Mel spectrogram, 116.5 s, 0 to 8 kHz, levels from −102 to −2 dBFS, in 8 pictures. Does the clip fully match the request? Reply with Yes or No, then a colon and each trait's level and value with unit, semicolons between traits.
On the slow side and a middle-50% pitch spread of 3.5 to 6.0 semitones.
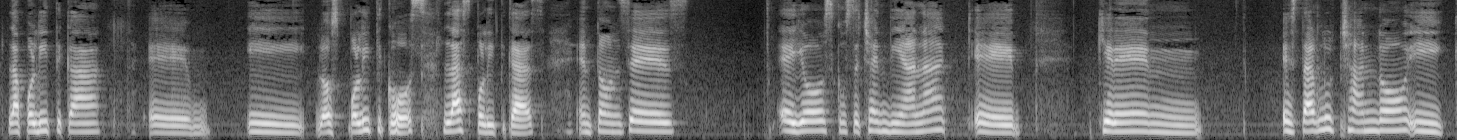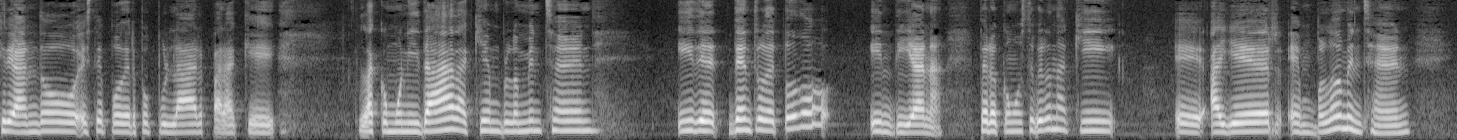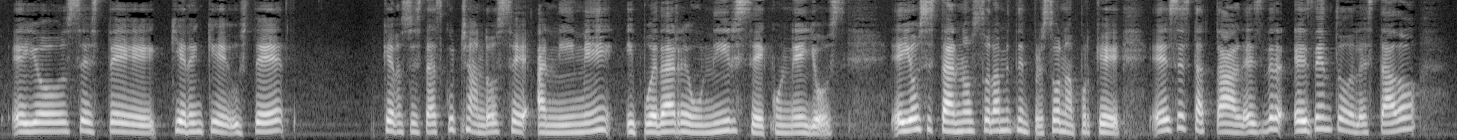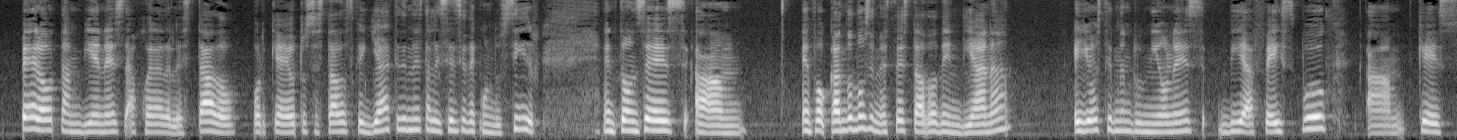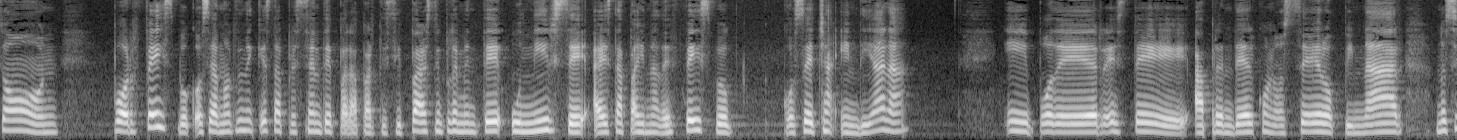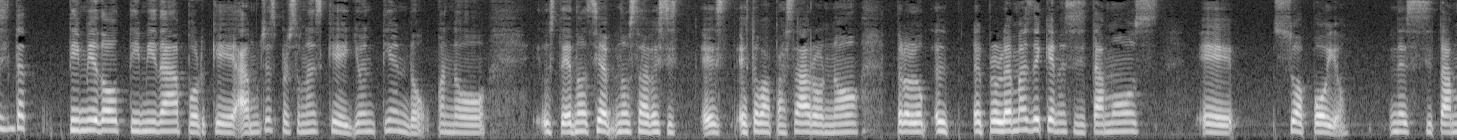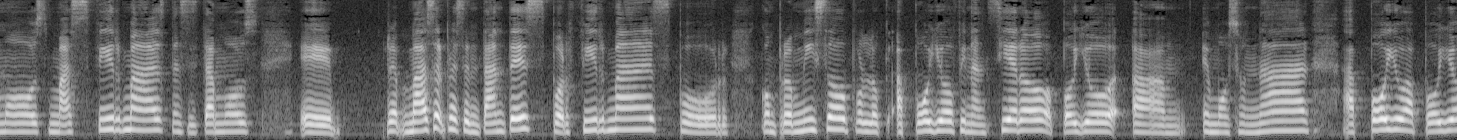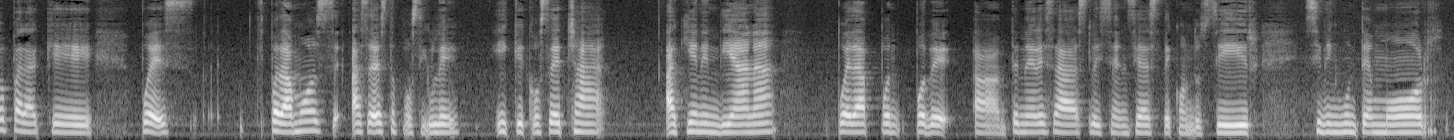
No: slow, 110 wpm; average, 2.9 semitones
